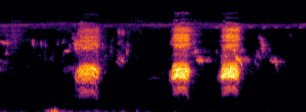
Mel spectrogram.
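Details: Crow producing three raspy, drawn-out caws, the last two close together, with soft twittering of other birds and a low thump at the start.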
